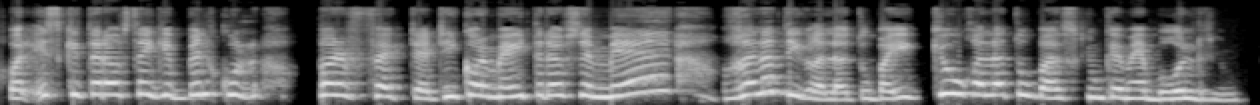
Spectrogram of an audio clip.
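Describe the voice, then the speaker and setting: Female live-stream host, very high pitch, heated and repetitive when she argues. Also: moderate pace, few pauses. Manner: animated, heated complaining; repeats herself for emphasis. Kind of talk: casual live-stream chat.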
